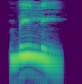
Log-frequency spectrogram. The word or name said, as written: ಬಿಲಿ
